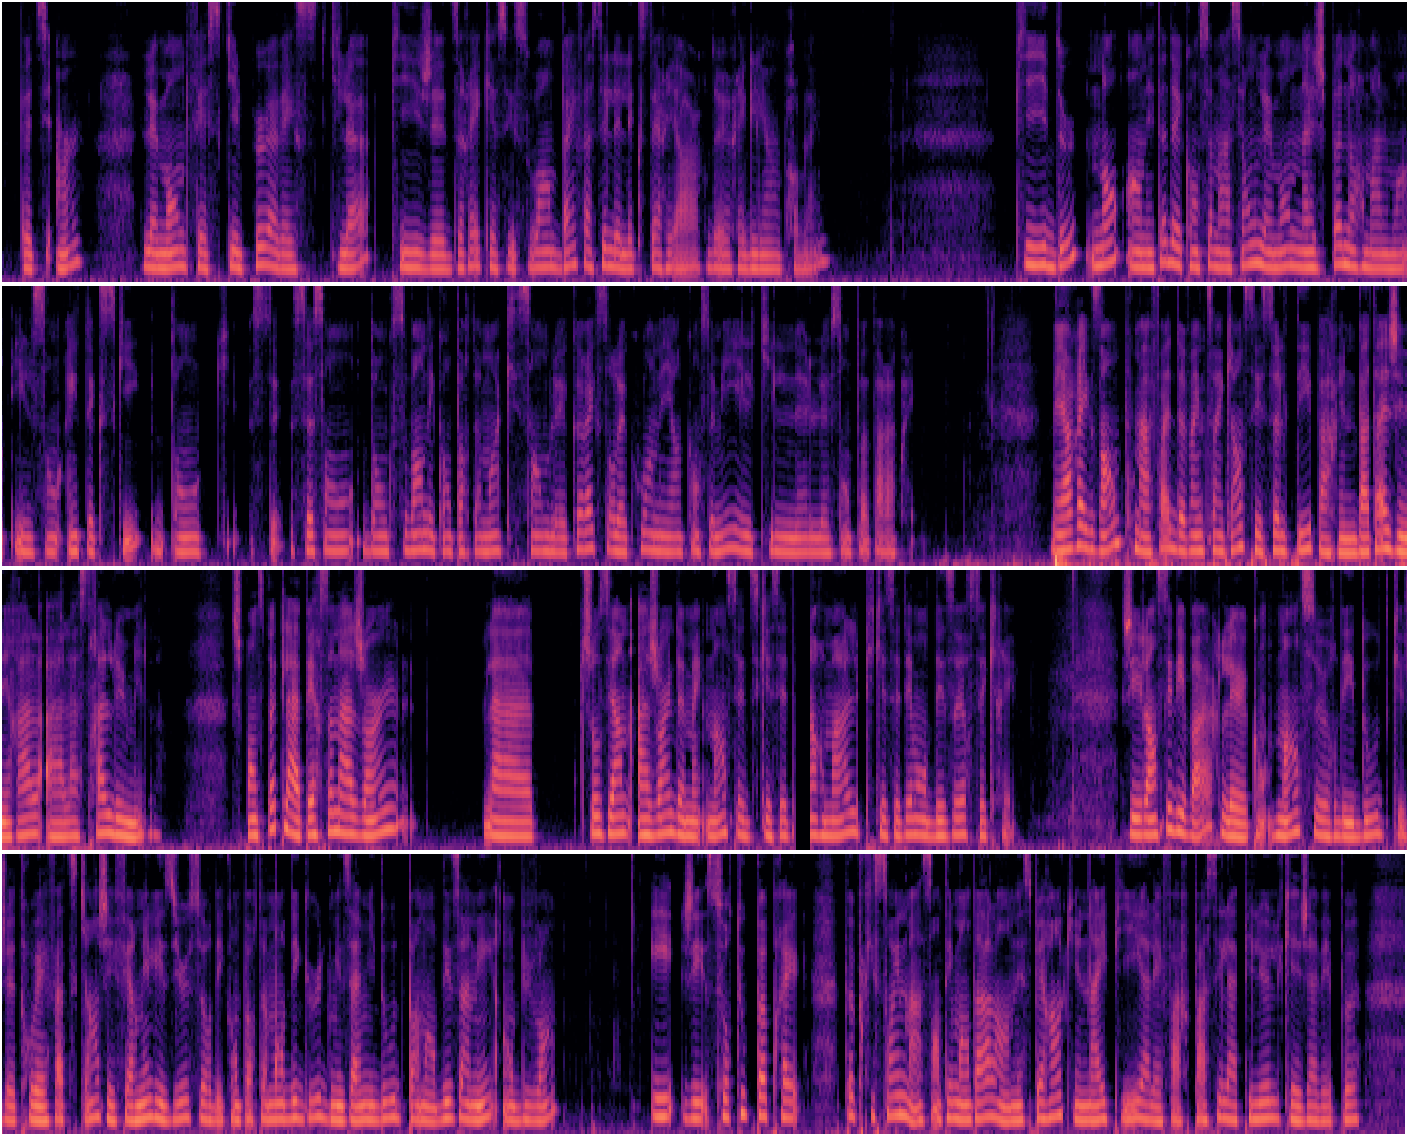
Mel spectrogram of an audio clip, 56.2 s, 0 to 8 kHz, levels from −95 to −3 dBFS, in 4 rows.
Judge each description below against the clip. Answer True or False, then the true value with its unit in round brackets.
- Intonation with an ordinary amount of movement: False (2.3 semitones)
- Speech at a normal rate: True (170 wpm)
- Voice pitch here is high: False (170 Hz)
